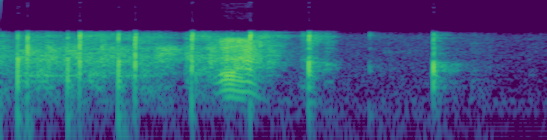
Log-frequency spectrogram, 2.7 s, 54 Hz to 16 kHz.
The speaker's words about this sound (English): Have a big round of applause for Jack Ingram, 5-time NASCAR champ.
